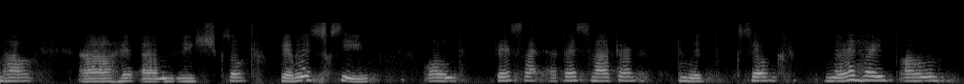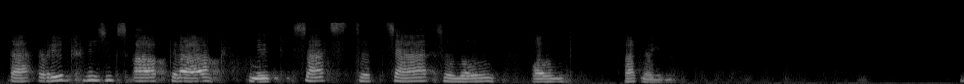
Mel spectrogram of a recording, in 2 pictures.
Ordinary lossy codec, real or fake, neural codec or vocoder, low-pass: Opus, 32 kbps; fake; codec, 16 kHz, 0.5 kbps, FreqCodec, smaller model; 7.2 kHz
